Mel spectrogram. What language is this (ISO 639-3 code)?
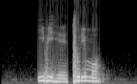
kin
